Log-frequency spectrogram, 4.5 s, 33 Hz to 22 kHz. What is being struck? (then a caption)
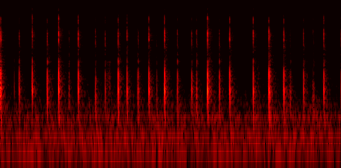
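Plastic paddle hairbrush. Long fingernails tap and scratch the smooth, hollow back of a handheld black plastic paddle hairbrush with bristles. About 23 quick, dry, hollow clicks ring out in an uneven rhythm, each dying away almost at once. Faint scratching and low background hum fill the gaps.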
